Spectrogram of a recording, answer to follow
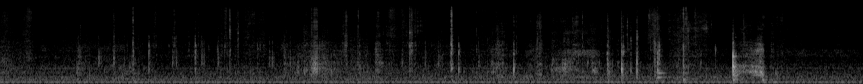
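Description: Scattered light clicks and knocks of a plastic EVAP purge solenoid valve being wiggled loose from its engine mounting and lifted out past hoses by a gloved hand. The clicks get busier in the second half, with the sharpest knock near the end.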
